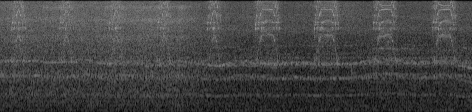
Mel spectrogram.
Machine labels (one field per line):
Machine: slide rail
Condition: normal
